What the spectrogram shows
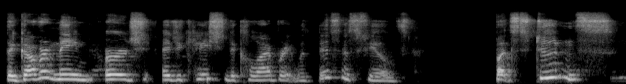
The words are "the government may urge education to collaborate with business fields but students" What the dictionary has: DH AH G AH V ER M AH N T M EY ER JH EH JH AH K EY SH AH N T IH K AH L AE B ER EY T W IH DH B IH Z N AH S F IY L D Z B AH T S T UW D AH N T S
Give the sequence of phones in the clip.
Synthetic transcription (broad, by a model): DH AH G AH V ER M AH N M EY ER JH EH JH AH K EY SH N T IH K AH L AE B ER EY T W IH DH B IH Z N AH S F IY L D Z B AH T S T UW D N T S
